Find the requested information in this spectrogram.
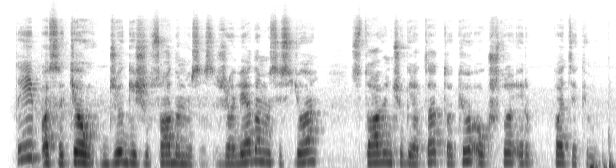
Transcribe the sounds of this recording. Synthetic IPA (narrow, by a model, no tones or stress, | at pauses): t̪ɐɪipːɐt̪sɐkʲɛʊd͡ʒʲʊɡʲɪʃʲɪpsoːd̪ɐmʊsʲɪsʒoʋʲeːd̪ɐmʊsʲɪsjuɔ | st̪oːʋʲɪnʲt͡ʃʲuɡɾʲɛt̪ɐt̪oːkʲʊʔɐʊkʃt̪ʊʔɪɾ | pɐt̪ʲɪkʲɪmʊ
